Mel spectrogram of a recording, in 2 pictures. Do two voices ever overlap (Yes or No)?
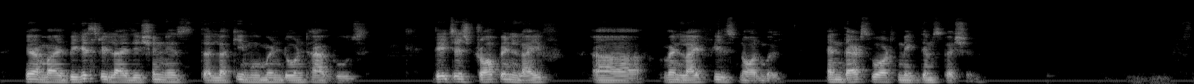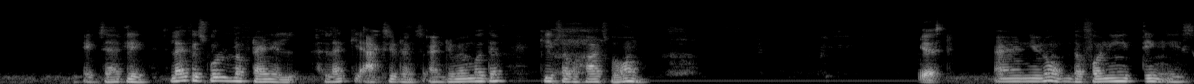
No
